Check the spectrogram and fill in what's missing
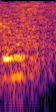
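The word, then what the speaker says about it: Kaf (כף): And then it has two kafs. Did I say that right? K-A-F, I believe. No? – Or kuf? – Kuf? – It's a Q. – Kaf. – C-A-F, kaf. – Yeah, or K-A-F, depending on how you look at it.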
